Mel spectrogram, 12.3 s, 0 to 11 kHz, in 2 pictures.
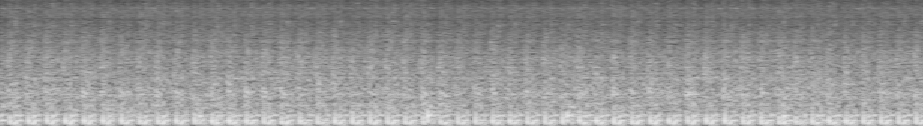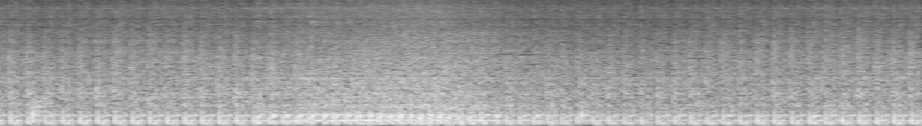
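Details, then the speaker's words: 1965 Honda CB77 Super Hawk 305 twin, sat 20 years, running on the lift after a carb clean and fresh fuel, with no air filters fitted. Even, steady idle that picks up cleanly on a brief throttle blip. Normal idle. "all I had to do is clean out the carbs put some fresh fuel in it fired right up that is awesome"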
